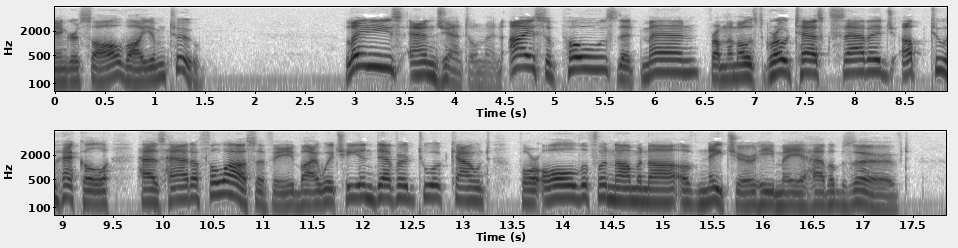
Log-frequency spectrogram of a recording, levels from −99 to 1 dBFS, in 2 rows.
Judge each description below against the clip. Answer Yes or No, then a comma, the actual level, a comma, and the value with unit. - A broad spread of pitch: Yes, wide, 6.5 semitones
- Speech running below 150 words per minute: Yes, slow, 135 wpm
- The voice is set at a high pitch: No, medium, 150 Hz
